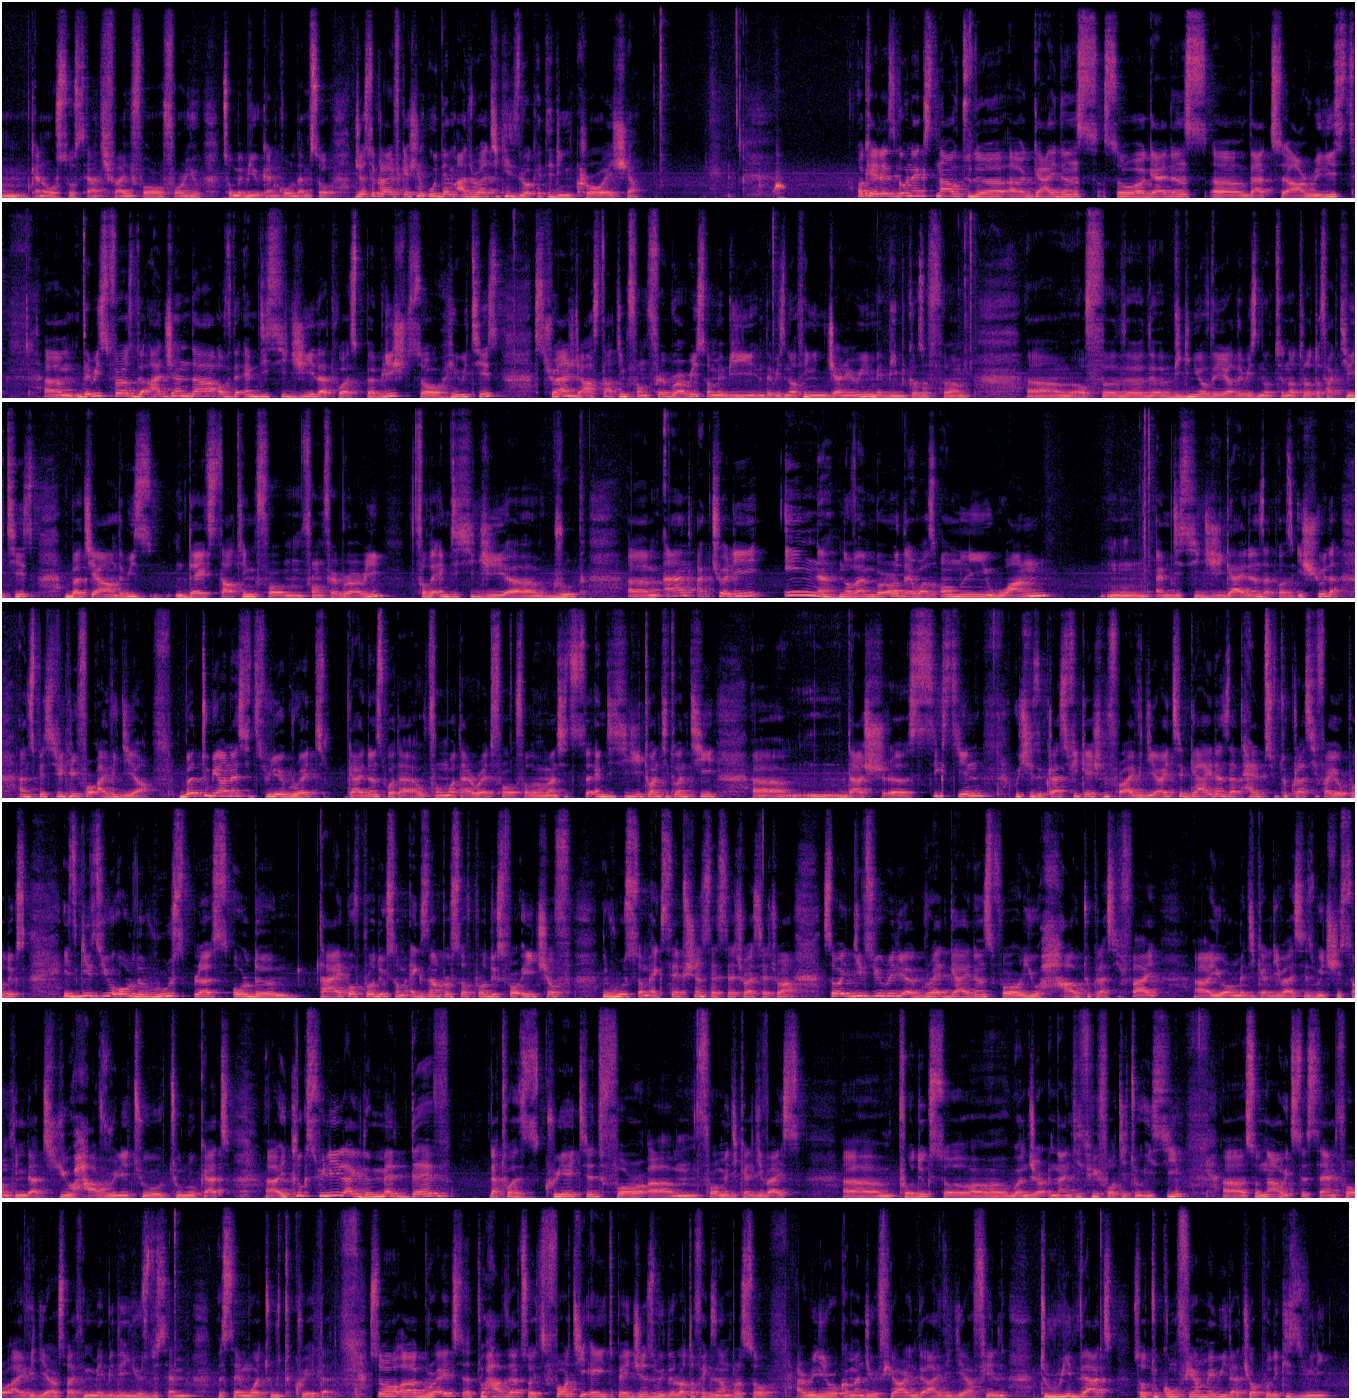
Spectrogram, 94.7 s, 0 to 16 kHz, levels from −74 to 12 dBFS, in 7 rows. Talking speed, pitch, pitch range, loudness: 190 wpm, 145 Hz, 125-170 Hz, -19 LUFS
